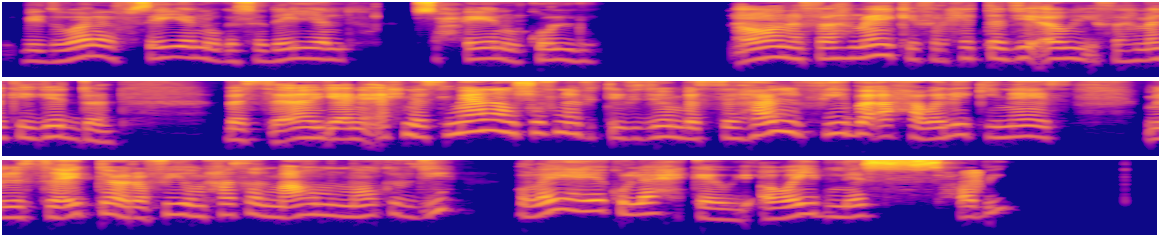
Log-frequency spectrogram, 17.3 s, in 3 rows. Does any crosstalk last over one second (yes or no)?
no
